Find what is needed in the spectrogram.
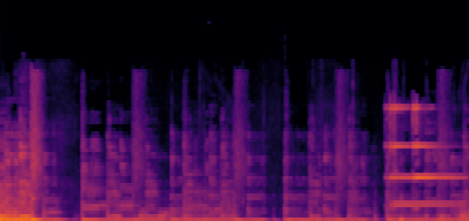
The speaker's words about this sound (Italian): Ecco il campanello. E il campanello ci dice che passiamo alla prossima notizia.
